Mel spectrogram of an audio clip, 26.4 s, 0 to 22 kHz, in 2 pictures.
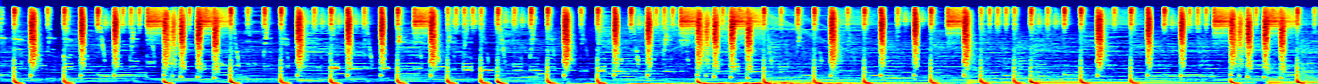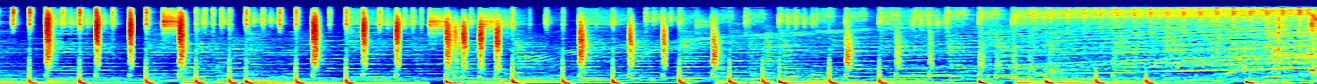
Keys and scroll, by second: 8.0 Caps_Lock, 10.0 a, 11.2 d, 12.5-14.9 typing, 15.9 typing, 18.4-19.2 typing, 21.6-22.7 typing.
